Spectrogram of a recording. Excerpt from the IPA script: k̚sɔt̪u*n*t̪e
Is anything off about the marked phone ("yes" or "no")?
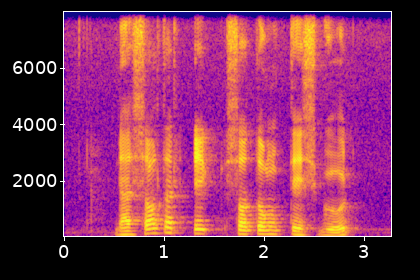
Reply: yes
